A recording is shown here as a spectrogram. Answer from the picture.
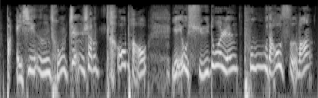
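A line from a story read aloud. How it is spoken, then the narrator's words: Tearful reply. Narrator (Chinese): 这位带着哭腔回答说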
